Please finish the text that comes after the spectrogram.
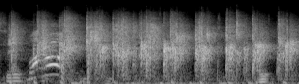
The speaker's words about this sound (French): j'ai 60 ans. 60 ans, on peut tous l'applaudir, merci.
